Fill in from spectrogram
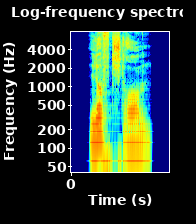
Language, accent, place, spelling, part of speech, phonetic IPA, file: German, Germany, Berlin, Luftstrom, noun, [ˈlʊftˌʃtʁoːm], De-Luftstrom.ogg
- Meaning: airflow, airstream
